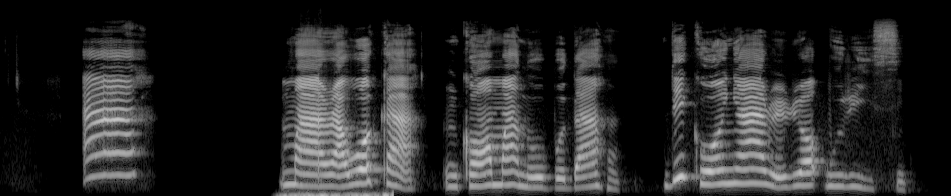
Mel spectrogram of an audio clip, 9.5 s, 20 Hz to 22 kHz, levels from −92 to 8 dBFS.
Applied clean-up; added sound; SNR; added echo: neural mask model Resemble Enhance denoiser.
